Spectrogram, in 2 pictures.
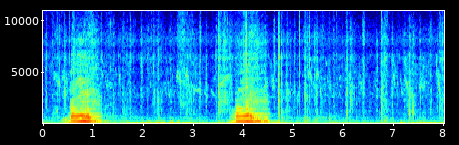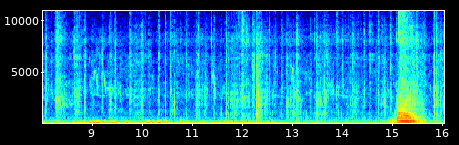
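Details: A cow gives an unusual call likened to a gong: three loud, harmonic, ringing cries, two close together near the start and one near the end, with quiet rumbling background noise between them.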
